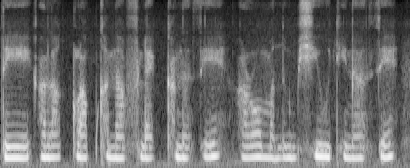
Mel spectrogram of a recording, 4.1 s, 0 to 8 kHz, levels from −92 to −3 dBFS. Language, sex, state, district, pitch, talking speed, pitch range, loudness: Nagamese, female, Nagaland, Kohima, 205 Hz, 190 wpm, 195-215 Hz, -17 LUFS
